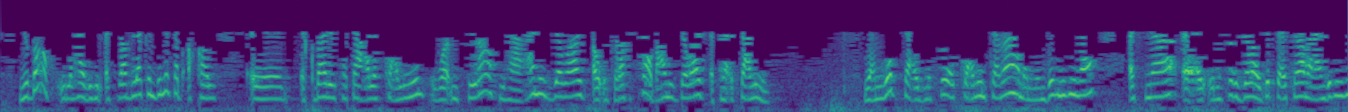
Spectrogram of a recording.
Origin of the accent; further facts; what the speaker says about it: Syria; يعني مثلا عندنا في سوريا سن المتعارف عليه للزواج 23 24 25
